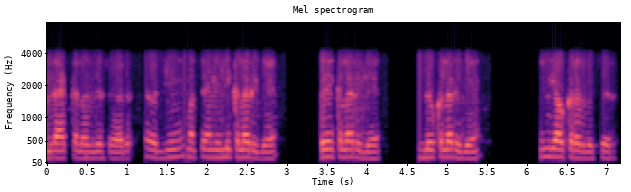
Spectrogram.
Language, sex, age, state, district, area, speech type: Kannada, male, 18-30, Karnataka, Gadag, rural, conversation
